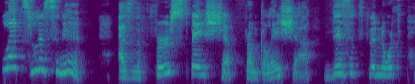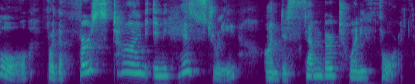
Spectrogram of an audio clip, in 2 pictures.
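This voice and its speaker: A woman's voice: medium pitch, very animated, a little slow. A woman narrating a scripted radio play in a dramatic storytelling manner. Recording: faint background noise, clicks.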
